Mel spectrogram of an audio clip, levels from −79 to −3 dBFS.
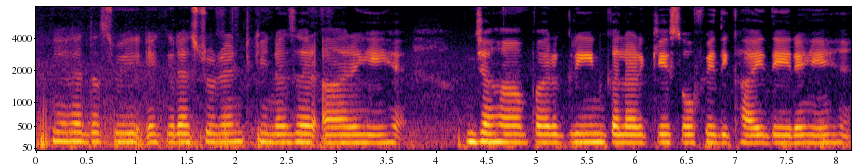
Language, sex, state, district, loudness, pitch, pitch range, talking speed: Hindi, female, Haryana, Charkhi Dadri, -16 LUFS, 170 Hz, 165-180 Hz, 140 wpm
